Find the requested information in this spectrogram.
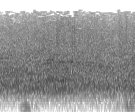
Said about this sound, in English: Crowd goes nuts, of course.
